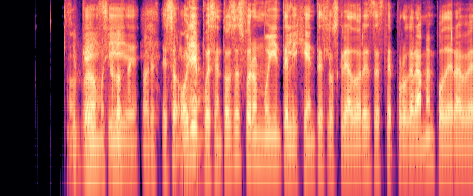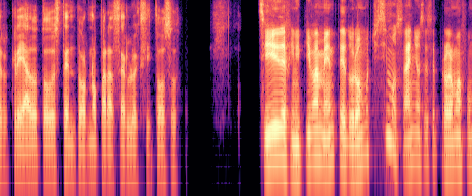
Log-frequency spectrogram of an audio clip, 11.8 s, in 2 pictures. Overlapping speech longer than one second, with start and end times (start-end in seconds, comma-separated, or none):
0.8-2.6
